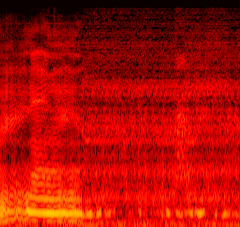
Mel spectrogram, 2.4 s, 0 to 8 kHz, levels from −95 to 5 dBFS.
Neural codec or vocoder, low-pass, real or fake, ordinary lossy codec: autoencoder, 22.05 kHz, a latent of 192 numbers a frame, VITS, trained on many speakers; 7.2 kHz; fake; Opus, 32 kbps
